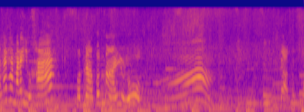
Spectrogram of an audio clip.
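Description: Garden hose spraying water onto a hedge with a steady hiss, under background music and swooping, whistle-like sound effects, the longest a slow rise and fall about four seconds in.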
